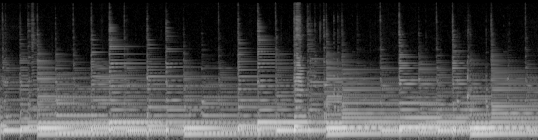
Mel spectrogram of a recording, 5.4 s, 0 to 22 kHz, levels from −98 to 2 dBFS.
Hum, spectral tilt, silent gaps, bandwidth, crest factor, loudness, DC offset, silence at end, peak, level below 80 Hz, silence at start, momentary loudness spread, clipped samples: none; -9 dB/octave; none; 12.5 kHz; 14 dB; -23 LUFS; under 0.1%; 0 s; -8 dBFS; -64 dBFS; 0 s; 4 LU; under 0.1%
